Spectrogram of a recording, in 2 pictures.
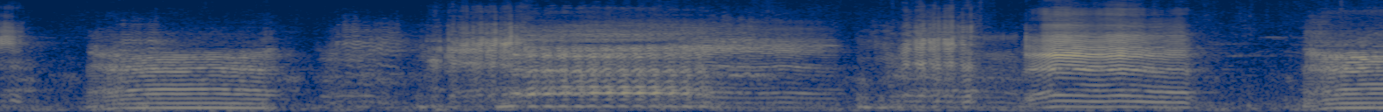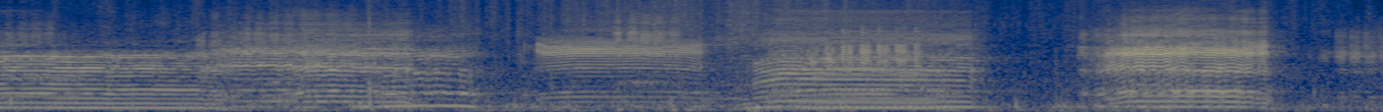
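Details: Several Zwartbles ewes calling for dinner on a County Kilkenny farm in Ireland, sunny orchard before apple blossom: a dense, overlapping chorus of wavering, harmonic bleats, some rising and falling, nearly continuous with brief gaps.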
